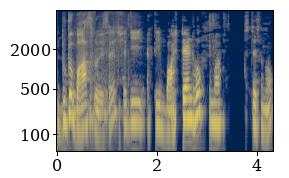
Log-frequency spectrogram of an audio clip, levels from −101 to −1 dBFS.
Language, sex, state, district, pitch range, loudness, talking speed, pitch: Bengali, male, West Bengal, Dakshin Dinajpur, 145-175 Hz, -23 LUFS, 150 wpm, 155 Hz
